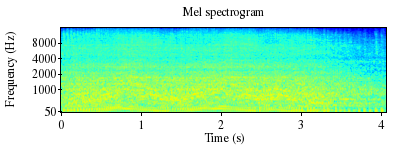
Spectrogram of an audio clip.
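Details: 2007 Honda Rancher ATV fitted with a second muffler after the OEM muffler got loud. Muffled, even single-cylinder thumping rises and settles with throttle with no exhaust rasp: a normal quiet exhaust.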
